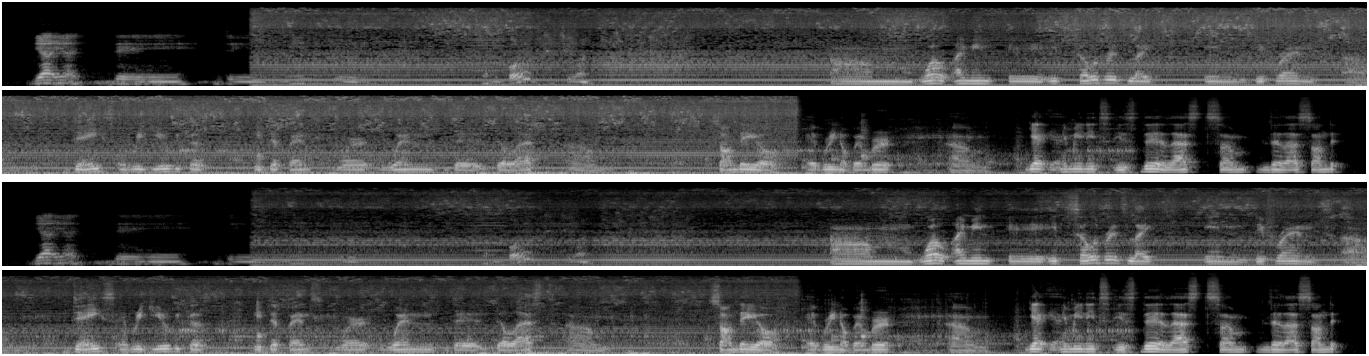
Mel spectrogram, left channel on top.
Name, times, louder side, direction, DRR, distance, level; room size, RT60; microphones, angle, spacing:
voice 1, 0.3-7.0, left 5 dB, 50° left, 0.4 m, -35 dB
sound 1, 2.5-21.6, left 6 dB, 85° left, 0.7 m, -31 dB
voice 2, 8.3-11.6 12.0-15.7 16.2-19.8 20.7-23.5 23.9-27.0, right 1 dB, 15° right, 0.5 m, -23 dB
sound 2, 13.5-25.0, right 1 dB, 55° right, 1.0 m, -33 dB
5.8 x 2.6 x 2.4 m
head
